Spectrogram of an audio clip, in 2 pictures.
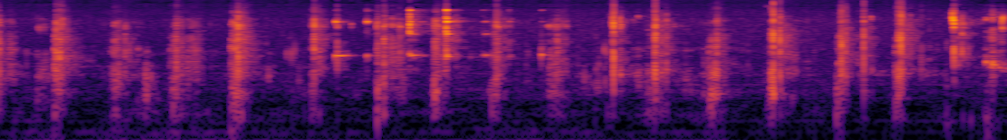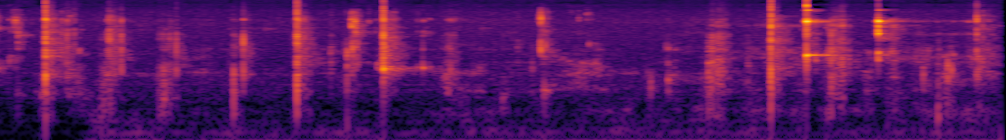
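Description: Mouthful of white sesame seeds and passionfruit pulp being chewed: a fast run of sharp crunches and clicks, about three or four a second.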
